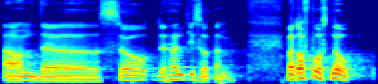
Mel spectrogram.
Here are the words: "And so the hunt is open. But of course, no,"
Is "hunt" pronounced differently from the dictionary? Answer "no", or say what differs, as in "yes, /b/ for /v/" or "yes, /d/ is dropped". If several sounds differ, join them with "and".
no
